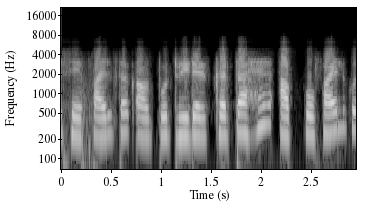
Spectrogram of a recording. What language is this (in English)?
Hindi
